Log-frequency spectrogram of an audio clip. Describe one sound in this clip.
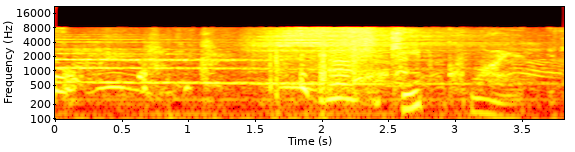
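A woman gasps and cries out, muffled.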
